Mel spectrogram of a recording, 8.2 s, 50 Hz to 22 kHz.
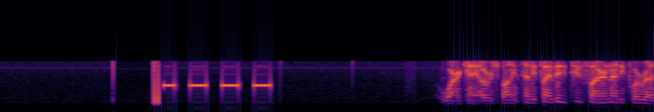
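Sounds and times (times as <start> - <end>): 
radio dispatch cancellation electronic beeps to fire and rescue units: 1.9 - 3.4
short burst of dispatch radio static: 5.6 - 8.1
speech: 6.9 - 8.1.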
